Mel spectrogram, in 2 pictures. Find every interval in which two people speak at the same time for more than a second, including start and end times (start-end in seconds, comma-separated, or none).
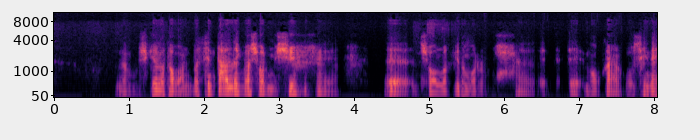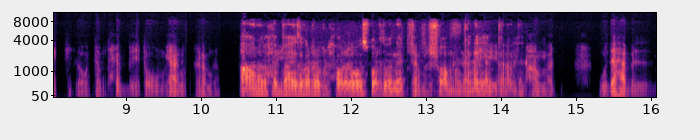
12.8-14.3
